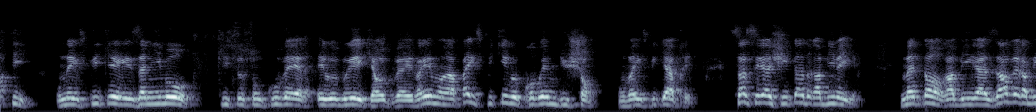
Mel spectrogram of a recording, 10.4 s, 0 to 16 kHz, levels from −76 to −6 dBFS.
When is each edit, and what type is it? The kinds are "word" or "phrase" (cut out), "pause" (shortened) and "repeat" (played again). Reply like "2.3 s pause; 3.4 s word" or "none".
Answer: none

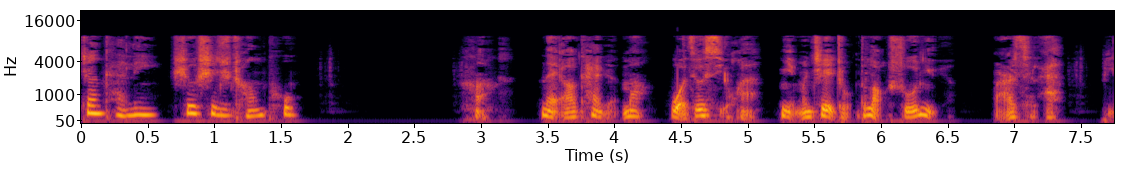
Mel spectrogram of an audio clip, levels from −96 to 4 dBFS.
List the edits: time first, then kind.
3.1 s pause; 4.3 s pause; 6.6 s pause

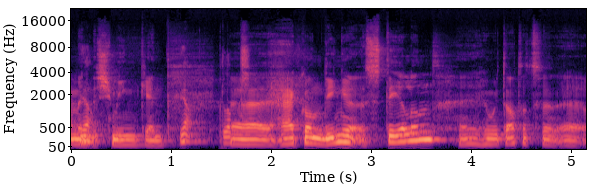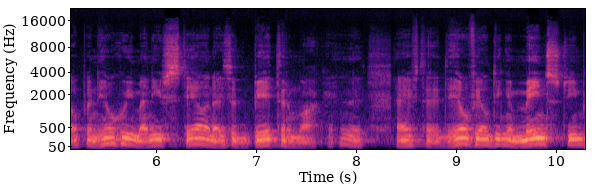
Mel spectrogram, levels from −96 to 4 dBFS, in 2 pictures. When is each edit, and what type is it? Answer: 1.4 s pause; 8.3 s pause

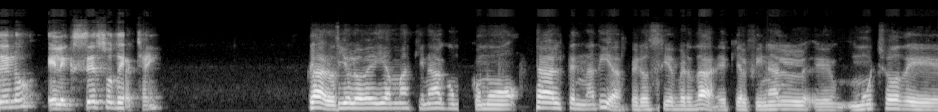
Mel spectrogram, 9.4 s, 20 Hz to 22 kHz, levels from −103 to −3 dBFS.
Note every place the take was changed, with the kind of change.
1.2 s word; 3.4 s word; 4.6 s word; 5.4 s word; 6.6 s word; 7.3 s word

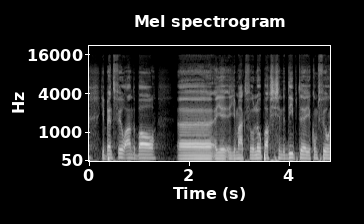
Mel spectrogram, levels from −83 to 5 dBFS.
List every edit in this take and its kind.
none

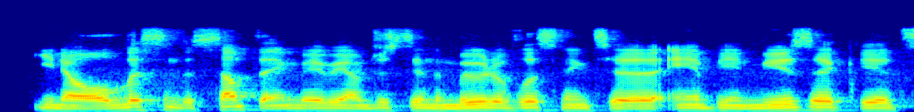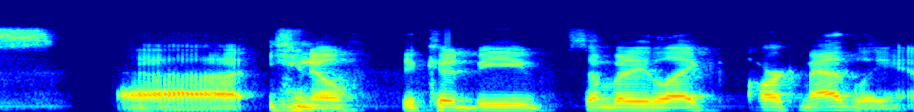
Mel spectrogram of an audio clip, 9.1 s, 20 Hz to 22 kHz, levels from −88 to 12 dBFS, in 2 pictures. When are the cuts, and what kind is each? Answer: 4.3 s word; 7.4 s pause

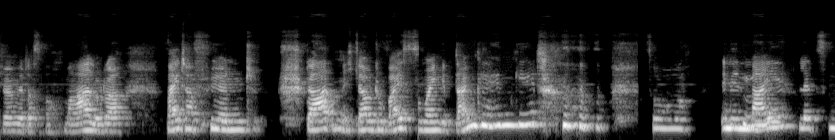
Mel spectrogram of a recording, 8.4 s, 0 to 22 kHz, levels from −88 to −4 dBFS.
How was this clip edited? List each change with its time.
4.2 s word; 6.4 s pause

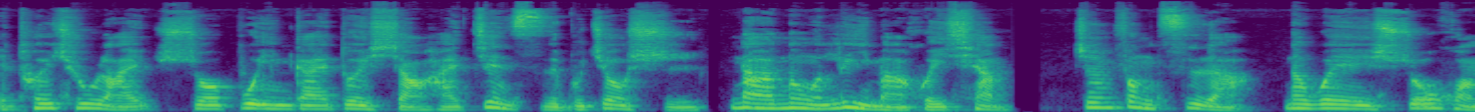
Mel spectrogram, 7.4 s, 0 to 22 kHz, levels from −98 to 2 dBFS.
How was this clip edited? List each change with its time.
3.6 s pause

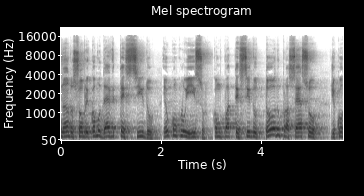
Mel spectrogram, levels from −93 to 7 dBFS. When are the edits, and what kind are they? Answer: 3.0 s phrase

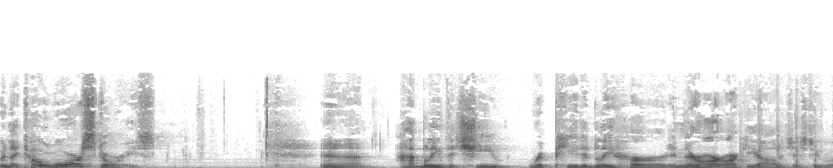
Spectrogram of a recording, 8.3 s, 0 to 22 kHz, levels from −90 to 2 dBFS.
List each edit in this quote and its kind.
3.9 s pause

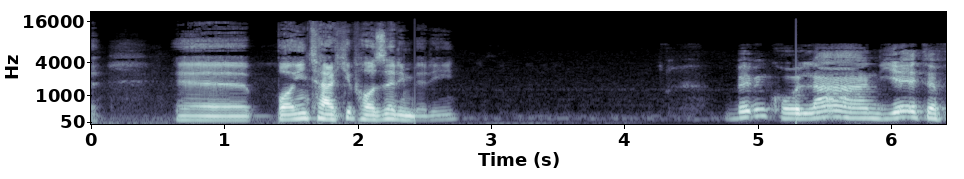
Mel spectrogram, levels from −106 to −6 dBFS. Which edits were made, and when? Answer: none

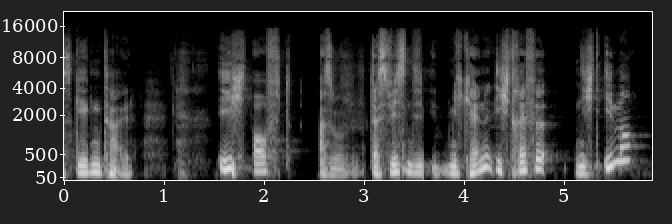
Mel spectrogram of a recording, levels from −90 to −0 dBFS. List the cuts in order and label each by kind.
1.9 s word; 3.0 s pause; 3.6 s word

